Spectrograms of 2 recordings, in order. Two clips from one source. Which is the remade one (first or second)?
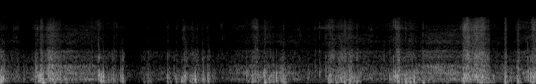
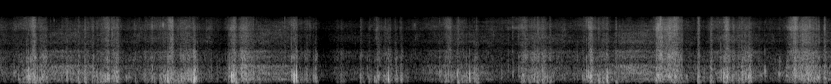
first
